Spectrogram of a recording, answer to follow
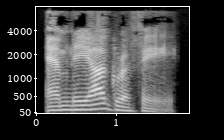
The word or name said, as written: amniography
